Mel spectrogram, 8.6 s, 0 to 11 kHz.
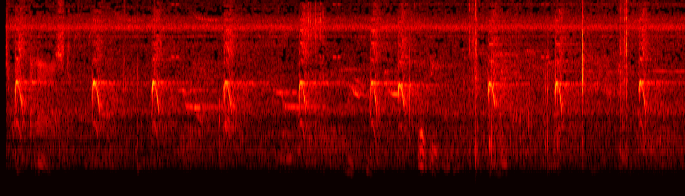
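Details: White-bellied woodpecker calling loudly from a large tree at the Rainforest Discovery Centre, Sepilok, Sandakan, Sabah: a steady series of sharp, high, downslurred notes repeated roughly every 0.7 seconds, with steady insect hum behind.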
